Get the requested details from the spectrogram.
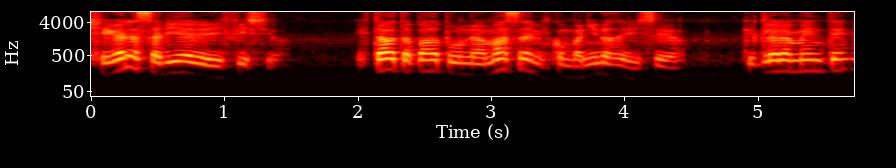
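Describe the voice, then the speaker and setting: With a Uruguayan accent, a man speaks at a moderate pace in a high voice. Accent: Uruguayan Rioplatense Spanish. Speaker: podcast host and amateur fiction writer. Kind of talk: reading aloud own short story.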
